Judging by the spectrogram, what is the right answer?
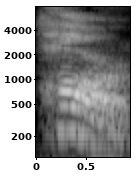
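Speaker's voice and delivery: her의 모음을 길게 늘여서; her, '허-ㄹ' 하고 끌기. Shown as a demonstration. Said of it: "점 있으면 길게". (her를 길게 뽑아서)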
